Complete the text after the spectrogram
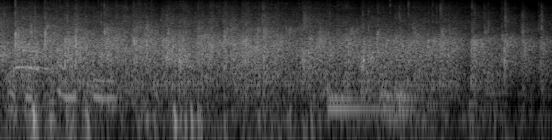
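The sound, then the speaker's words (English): Sustained applause from an audience at a church gathering, welcoming a speaker onto the stage: a dense, steady wash of clapping that holds at an even level for the whole stretch with no pauses. “So please put your hands together, fresh from the Blue Peter Studios, Amy Orr Ewing.”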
